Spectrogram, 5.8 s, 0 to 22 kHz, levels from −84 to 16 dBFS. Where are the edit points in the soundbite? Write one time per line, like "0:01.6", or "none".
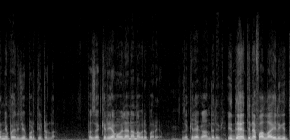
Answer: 0:04.5

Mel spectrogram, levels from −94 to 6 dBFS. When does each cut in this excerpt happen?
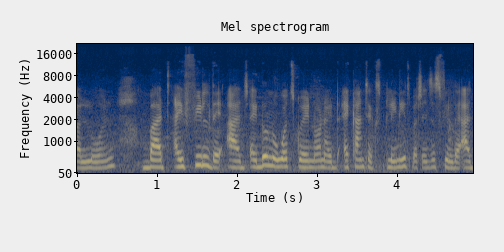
none

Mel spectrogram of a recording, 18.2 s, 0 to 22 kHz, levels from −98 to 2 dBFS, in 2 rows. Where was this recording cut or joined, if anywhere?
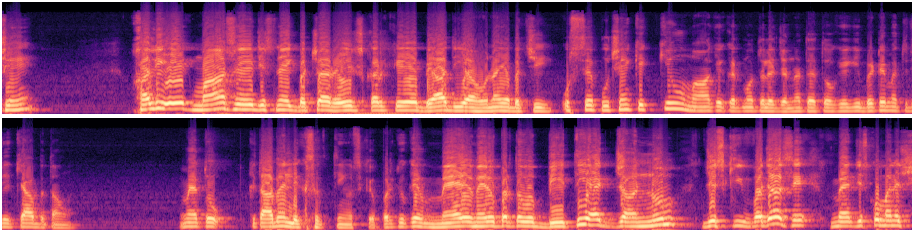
none

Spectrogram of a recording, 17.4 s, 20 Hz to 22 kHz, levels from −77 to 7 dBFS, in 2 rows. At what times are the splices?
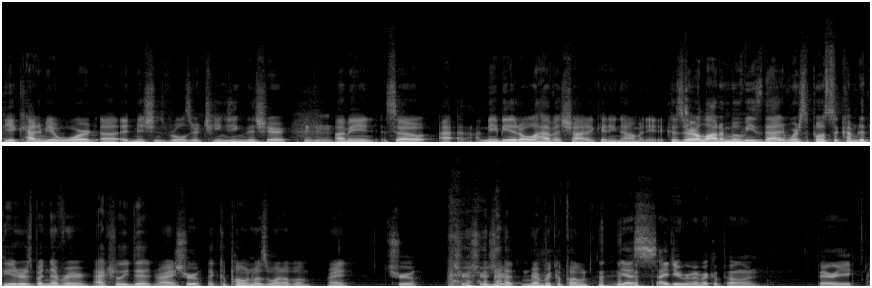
none

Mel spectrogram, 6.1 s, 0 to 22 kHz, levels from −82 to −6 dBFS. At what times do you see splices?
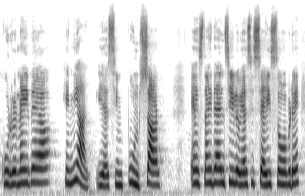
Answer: none

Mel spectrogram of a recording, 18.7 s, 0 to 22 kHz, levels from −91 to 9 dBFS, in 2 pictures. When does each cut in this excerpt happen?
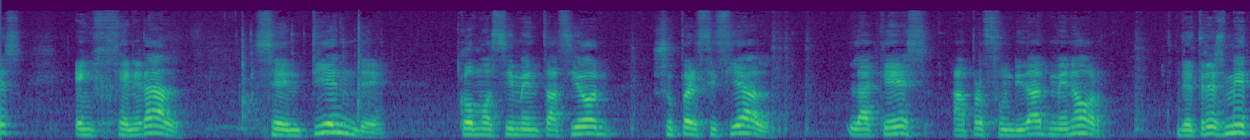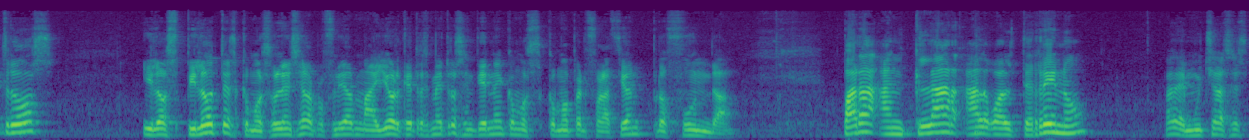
none

